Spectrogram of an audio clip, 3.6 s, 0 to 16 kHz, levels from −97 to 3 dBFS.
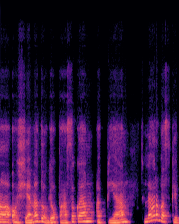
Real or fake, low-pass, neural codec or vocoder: fake; 14.4 kHz; vocoder, 44.1 kHz, 128 mel bands every 256 samples, BigVGAN v2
